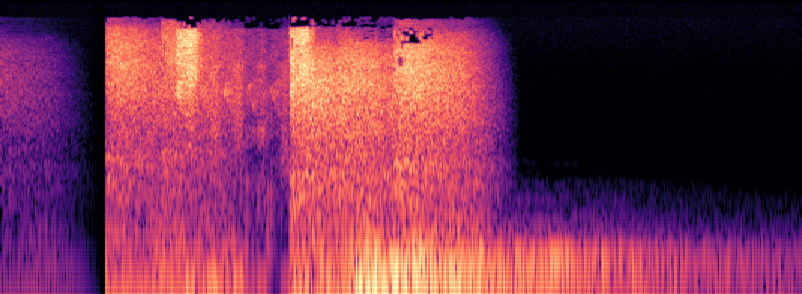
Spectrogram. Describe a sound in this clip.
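A spaceship engine roars loudly and slowly fades away.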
